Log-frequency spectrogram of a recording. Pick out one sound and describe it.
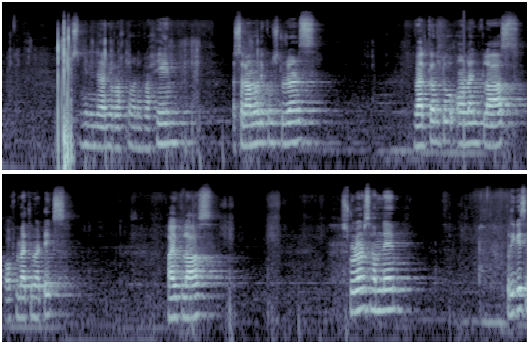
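A man speaks calmly through a clip-on microphone, explaining in short phrases.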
